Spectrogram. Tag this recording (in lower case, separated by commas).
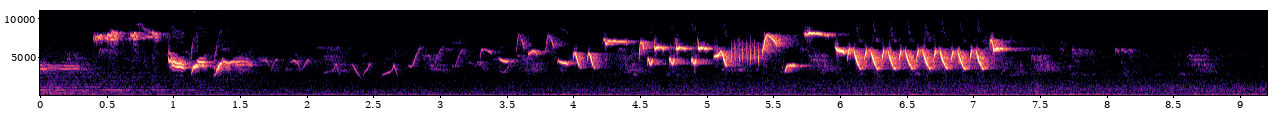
chirp, outside, rural or natural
